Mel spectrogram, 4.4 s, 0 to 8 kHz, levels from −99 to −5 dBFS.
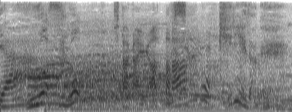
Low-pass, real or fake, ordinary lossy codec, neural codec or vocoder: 7.2 kHz; real; none; none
